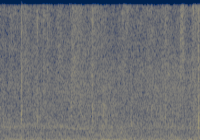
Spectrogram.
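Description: Steady low hum of warehouse-store background noise, with a few faint clicks.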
